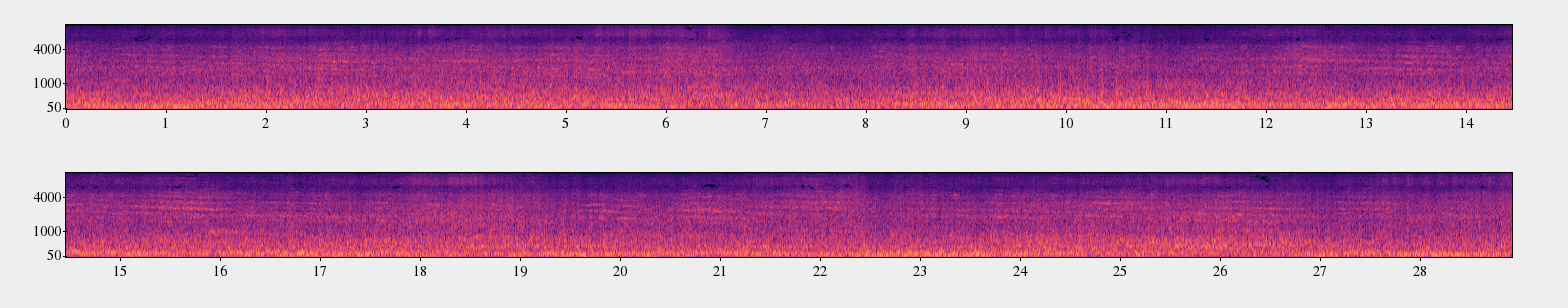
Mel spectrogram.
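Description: Double-stack intermodal freight train's well cars rolling past close by: a steady, loud rumble of steel wheels on rail, with clickety-clack over the rail joints.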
